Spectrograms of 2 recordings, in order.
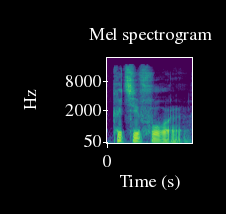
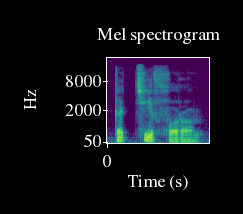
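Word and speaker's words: Catiforo: Я его называю, так как мы находимся в русском родийном пространстве, Катифора. Хотя итальянцы смещают ударение. По-итальянски это было бы Катифоро, что как-то нехорошо, наверное.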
